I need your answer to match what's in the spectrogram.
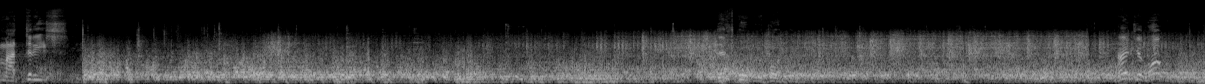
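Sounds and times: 
speech: 0:00.0 - 0:01.2, 0:11.2 - 0:12.0
thunderstorm: 0:00.8 - 0:12.0.

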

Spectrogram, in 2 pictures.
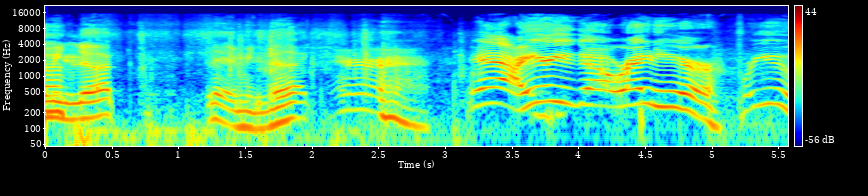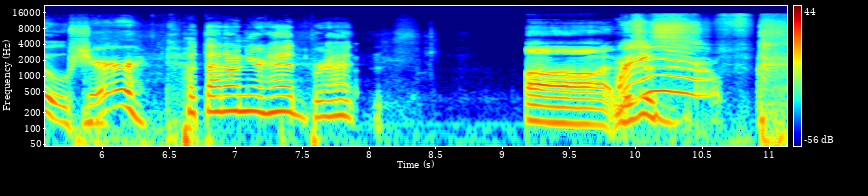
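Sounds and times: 
speech: 0:00.1 - 0:00.6, 0:01.2 - 0:08.0, 0:09.2 - 0:11.0
cat covered in lice meowing: 0:09.9 - 0:10.6.

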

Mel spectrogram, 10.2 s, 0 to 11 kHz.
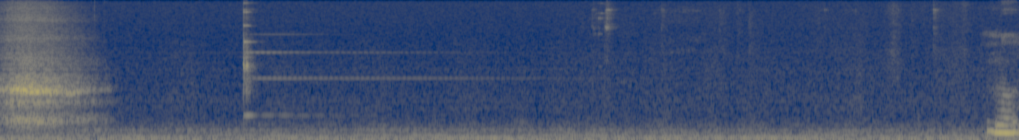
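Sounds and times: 
deep inhale and exhale breathing: 0:00.0 - 0:01.2
faint brief ping: 0:02.4 - 0:05.2.

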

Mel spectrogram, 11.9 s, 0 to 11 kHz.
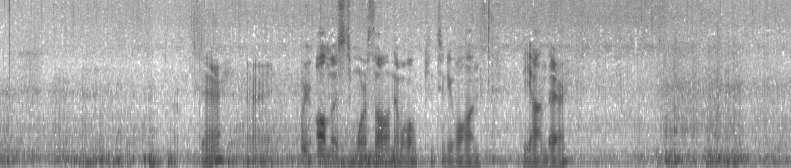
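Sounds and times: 
dense rain in a swamp on a stormy day: 0:00.0 - 0:11.8
low rolling thunder rumble in a swamp: 0:00.0 - 0:11.8
speech: 0:03.0 - 0:08.6.

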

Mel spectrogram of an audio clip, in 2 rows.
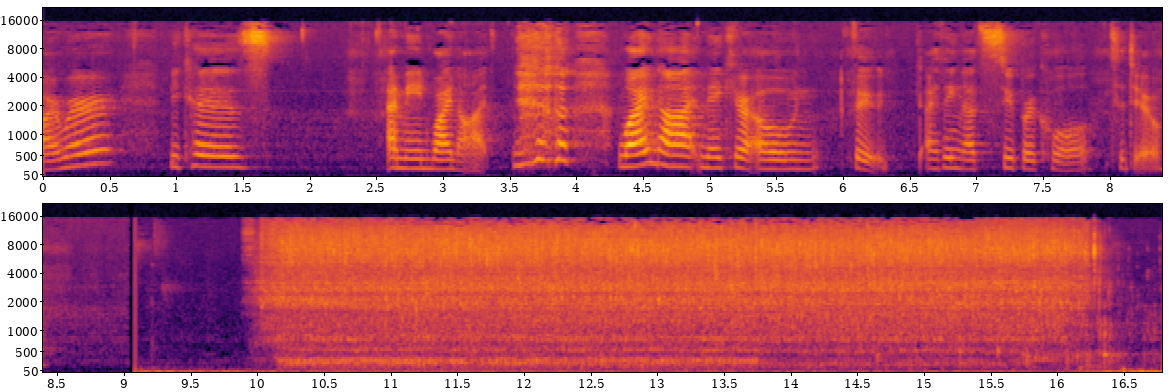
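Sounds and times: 
speech: 0:00.0 - 0:01.8, 0:02.6 - 0:08.5
tap water running into a sink washing plant leaves: 0:09.9 - 0:16.7.

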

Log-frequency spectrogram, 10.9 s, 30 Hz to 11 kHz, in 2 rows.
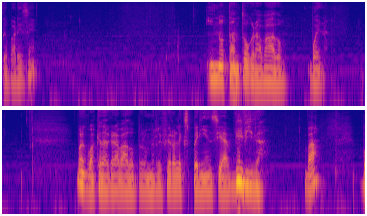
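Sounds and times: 
speech: 0:00.0 - 0:00.7, 0:03.1 - 0:05.0, 0:06.6 - 0:10.9
person sipping water with wet swallowing: 0:02.0 - 0:03.0.

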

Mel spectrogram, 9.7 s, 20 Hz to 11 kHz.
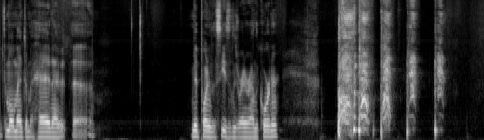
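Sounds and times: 
speech: 0:00.0 - 0:02.0, 0:03.8 - 0:05.7
harsh coughs: 0:06.7 - 0:09.0.

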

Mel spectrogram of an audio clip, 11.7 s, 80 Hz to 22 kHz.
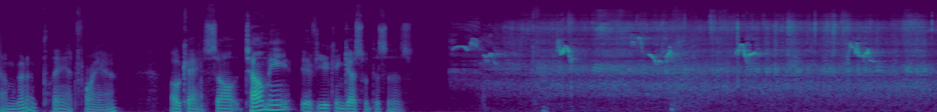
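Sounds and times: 
speech: 0:00.1 - 0:05.8
steady outdoor hiss of noise: 0:00.2 - 0:11.7
bird singing after rain: 0:05.6 - 0:11.7.

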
